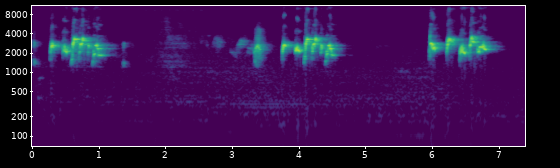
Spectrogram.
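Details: Red-whiskered bulbul song, used as a decoy or to excite caged bulbuls: three short, liquid, warbled phrases about two to three seconds apart, each a quick run of rising and falling whistled notes. Quiet gaps in between.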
